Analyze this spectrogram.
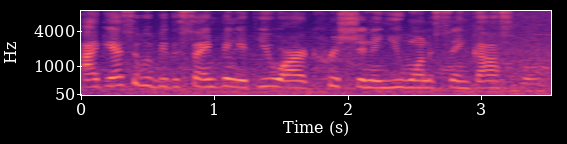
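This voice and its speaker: A woman with an American accent, fairly high in pitch and fairly quick, with fairly even intonation, noticeable background noise and audible room echo. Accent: American, sounds newly arrived in Jamaica. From California, US. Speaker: reggae artist. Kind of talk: interview.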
